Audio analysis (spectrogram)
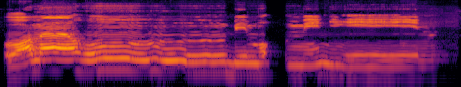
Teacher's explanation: اب یہاں پر میم ساکن ہے، میم ساکن کے بعد با ہے تو اخفاء شفوی ہوگا، غنہ اور اخفاء کے ساتھ پڑھیں گے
